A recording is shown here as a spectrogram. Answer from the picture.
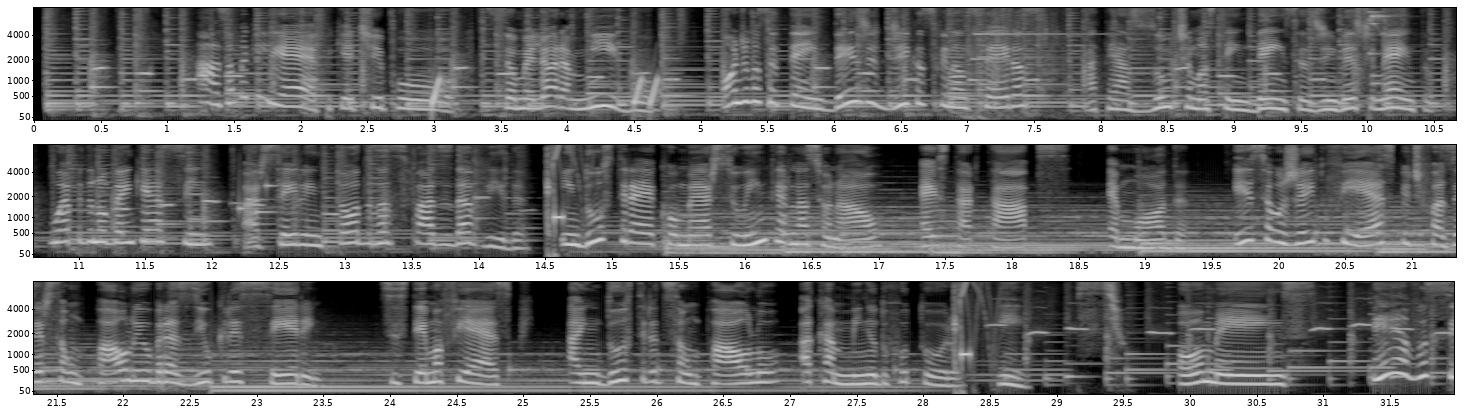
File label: comercial corporate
